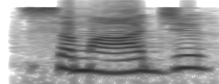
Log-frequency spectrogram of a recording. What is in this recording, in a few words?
"ਸਮਾਜ", Punjabi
